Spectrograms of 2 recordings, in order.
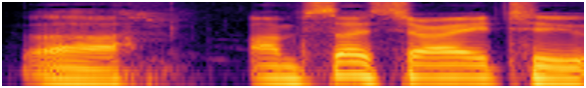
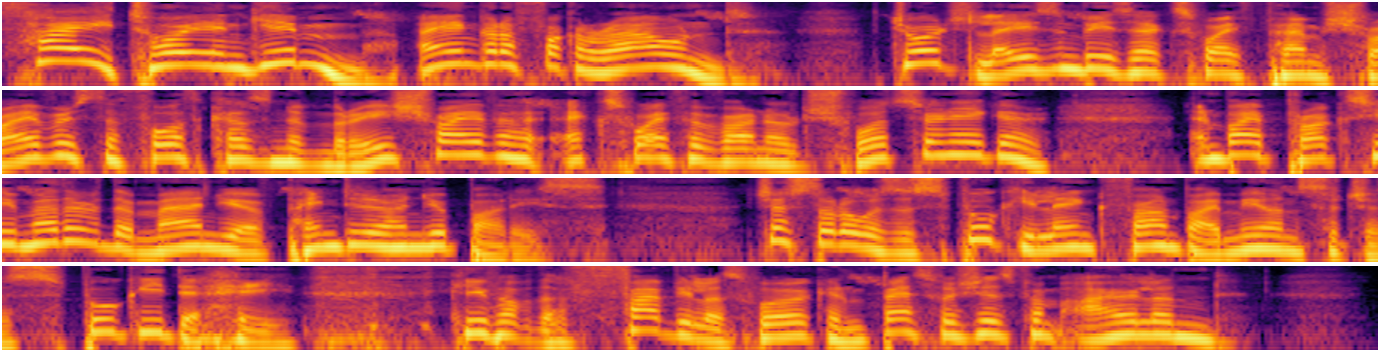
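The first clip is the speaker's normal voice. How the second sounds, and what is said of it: Put-on Irish accent. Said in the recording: “Could you read it again in an Irish accent, please?”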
